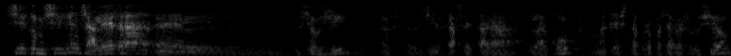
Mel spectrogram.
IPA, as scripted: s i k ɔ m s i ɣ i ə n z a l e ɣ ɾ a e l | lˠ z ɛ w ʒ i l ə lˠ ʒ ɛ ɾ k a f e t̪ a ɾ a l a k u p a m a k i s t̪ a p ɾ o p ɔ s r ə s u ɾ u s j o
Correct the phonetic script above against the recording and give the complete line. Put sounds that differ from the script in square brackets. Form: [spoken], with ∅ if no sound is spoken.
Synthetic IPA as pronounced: s i k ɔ m s i ɣ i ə n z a l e ɣ ɾ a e l | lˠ [s] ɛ w ʒ i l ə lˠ ʒ [i] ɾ k a f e t̪ a ɾ a l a k u p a m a k [ɛ] s t̪ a p ɾ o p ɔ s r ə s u [l] u s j o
